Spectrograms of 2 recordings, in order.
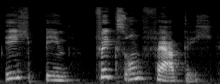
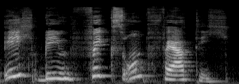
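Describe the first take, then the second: First: Ich bin fix und fertig repeated, a little slow; repeated model phrase. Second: Slow, careful ich bin fix und fertig; slow model phrase. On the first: Teacher repeating the expression to students. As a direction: repeat it clearly. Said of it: "Was bedeutet das?". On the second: Teacher slowly modelling the expression. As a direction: give it slowly for learners. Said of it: "Gut, also". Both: Shown as a demonstration.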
